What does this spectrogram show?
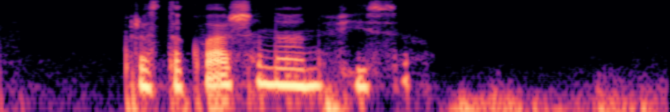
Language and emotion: Russian, neutral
